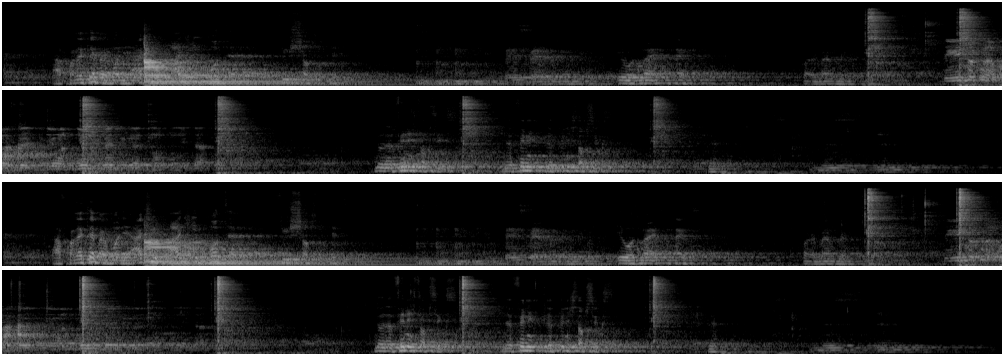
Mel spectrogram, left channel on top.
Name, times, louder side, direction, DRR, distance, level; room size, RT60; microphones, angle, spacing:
voice 1, 0.0-0.5 4.1-5.7 17.7-18.8, equal, 10° right, -4 dB, 1.0 m, -48 dB
voice 2, 0.5-3.4 5.5-7.0 8.0-8.5 10.0-10.1 13.7-14.6 14.9-16.1 17.1-17.2, right 1 dB, 30° right, 2 dB, 0.4 m, -36 dB
sound 1, 1.4-5.4, left 2 dB, 40° left, 0.3 m, -35 dB
sound 2, 5.9-6.4 6.8-11.8 12.1-14.1 14.5-14.8 15.2-15.9 16.4-16.6 16.9-17.9, right 6 dB, 65° right, 0.8 m, -36 dB
voice 3, 9.4-12.5, left 1 dB, 85° left, 4 dB, 0.6 m, -40 dB
5.4 x 4.0 x 5.0 m, 2.7 s
head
